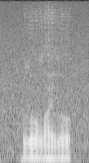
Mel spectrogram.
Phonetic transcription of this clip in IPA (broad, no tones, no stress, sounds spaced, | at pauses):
l u lˠ ɛ ɪ̯ l o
